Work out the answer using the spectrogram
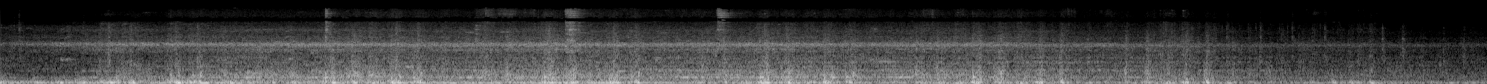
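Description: Kawasaki M8 electric multiple-unit train passing close by, its wheels rumbling and clicking over the rails with a steady high whine. The sound dies away near the end as the train moves off.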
